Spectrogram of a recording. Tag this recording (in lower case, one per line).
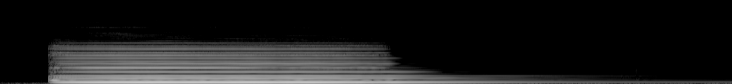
music
bowed string instrument
musical instrument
